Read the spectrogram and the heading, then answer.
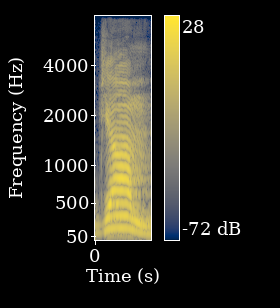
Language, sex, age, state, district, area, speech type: Odia, male, 60+, Odisha, Bargarh, rural, read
